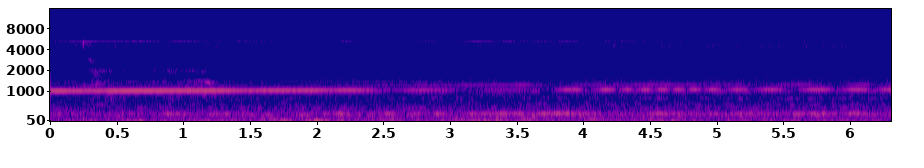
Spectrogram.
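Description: Near silence: faint room tone with a steady high-pitched hum.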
